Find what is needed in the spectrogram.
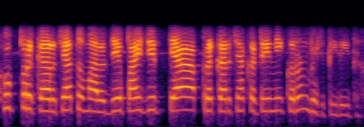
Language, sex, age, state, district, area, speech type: Marathi, female, 30-45, Maharashtra, Hingoli, urban, conversation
